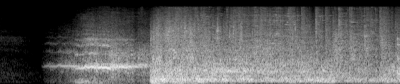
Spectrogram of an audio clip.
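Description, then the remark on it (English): Tires screech with a high tonal squeal, then a semi-truck crashes into a 47-car pileup on Interstate 70, 30 miles east of Kansas City, Missouri: a sudden heavy crash erupts into a loud, sustained roar of crunching metal and debris that continues without letup. “Well, 47-car pileup. This person's filming. Look at the semi-truck.”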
